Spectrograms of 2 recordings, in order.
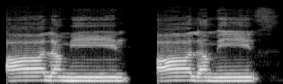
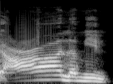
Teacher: آگے للہ رب العالمین، عالمین عین کے ساتھ ہے، ہم اس کو پڑھتے ہیں عالمین، عالمین، حمزہ کے ساتھ پڑھ رہے ہیں، اور حرف کو حرف کے ساتھ بدل دینا یہ لحن جلی ہے، اس کو بڑی غلطی کہا جاتا ہے۔ حمزہ کا مخرج شروع حلق، حلق کا وہ حصہ جو سینے سے ملا ہوا ہے، اور عین کا مخرج ہے درمیان حلق، تو یہاں پہ عین ہے، درمیان حلق سے عین ادا ہوتا ہے عالمین۔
